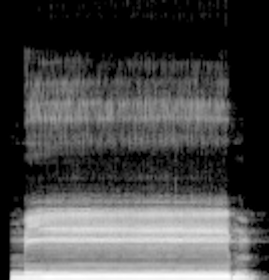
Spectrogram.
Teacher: দুই ঠোটে শুকনা জায়গা হইতে উচ্চারিত হয় মিম।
